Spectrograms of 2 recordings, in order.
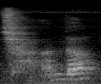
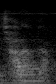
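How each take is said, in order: First: It is said with a mocking, sarcastic tone. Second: It is said flatly and bluntly.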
